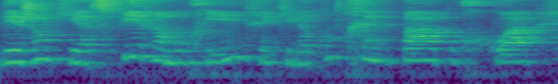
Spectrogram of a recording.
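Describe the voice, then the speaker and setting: A woman's fairly high voice with fairly even intonation at a very slow pace, amid noticeable background noise and audible room echo. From Switzerland, Jura. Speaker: pastoral worker. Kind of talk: radio interview. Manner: halting.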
